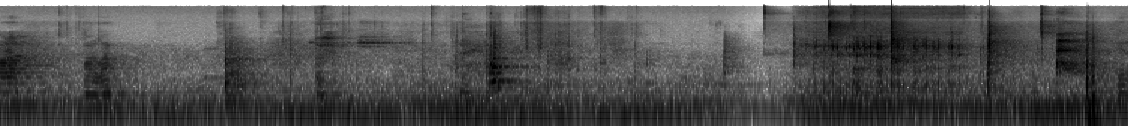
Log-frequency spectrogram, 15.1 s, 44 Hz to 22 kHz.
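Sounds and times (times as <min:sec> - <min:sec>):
cafe room hum: 0:00.0 - 0:15.0.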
